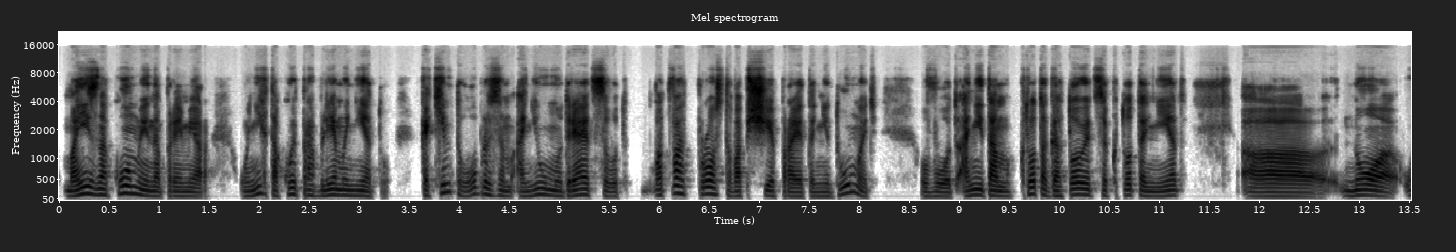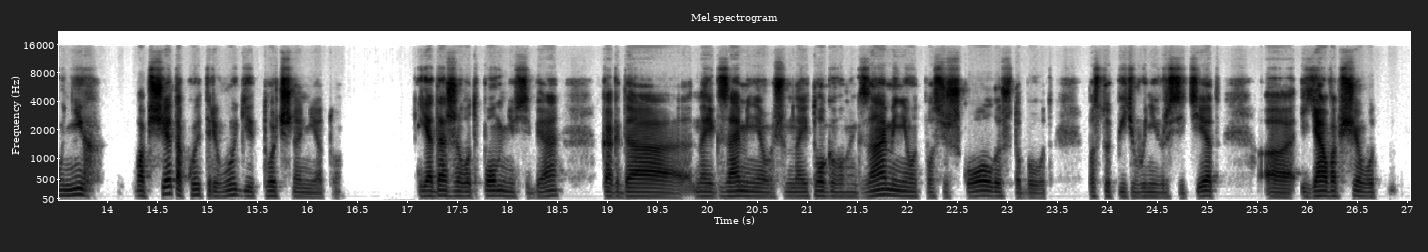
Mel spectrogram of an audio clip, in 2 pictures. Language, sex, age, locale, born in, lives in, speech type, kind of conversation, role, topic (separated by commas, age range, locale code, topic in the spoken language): Russian, male, 20-24, ru-RU, Russia, Germany, conversation, advice, user, Как справиться с тревогой и сомнениями перед важным экзаменом или сертификацией?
